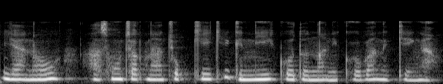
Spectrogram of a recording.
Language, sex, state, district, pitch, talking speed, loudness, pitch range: Garo, female, Meghalaya, West Garo Hills, 230 Hz, 80 wpm, -13 LUFS, 220-245 Hz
